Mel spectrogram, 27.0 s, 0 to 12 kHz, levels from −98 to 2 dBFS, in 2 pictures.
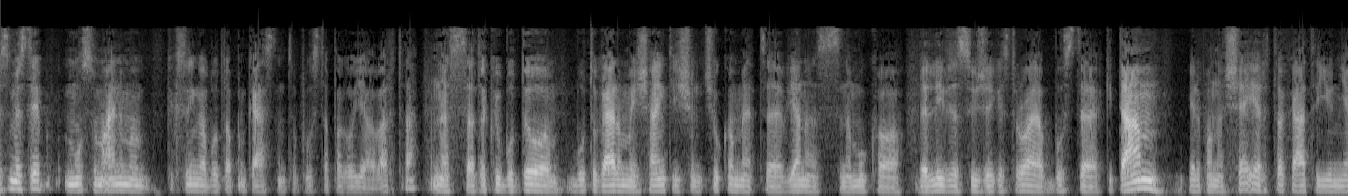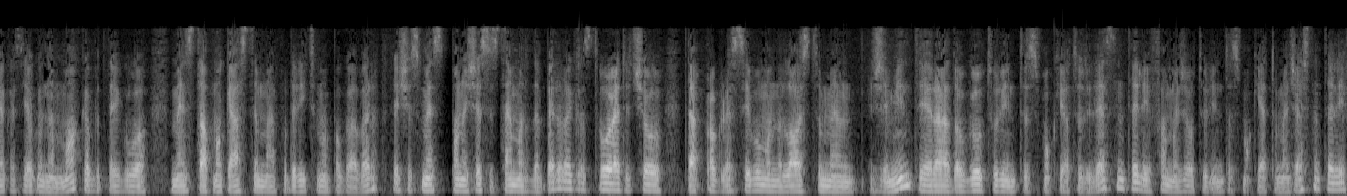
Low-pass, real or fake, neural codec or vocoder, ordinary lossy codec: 7.2 kHz; fake; codec, 16 kHz, 0.4 kbps, LongCat-Audio-Codec; AAC, 32 kbps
